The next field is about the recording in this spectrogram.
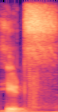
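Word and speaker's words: Yeats: ইটস। অনেকে এস উচ্চারণ করে না, আই লাভ ইনিসফ্রিও বলে।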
